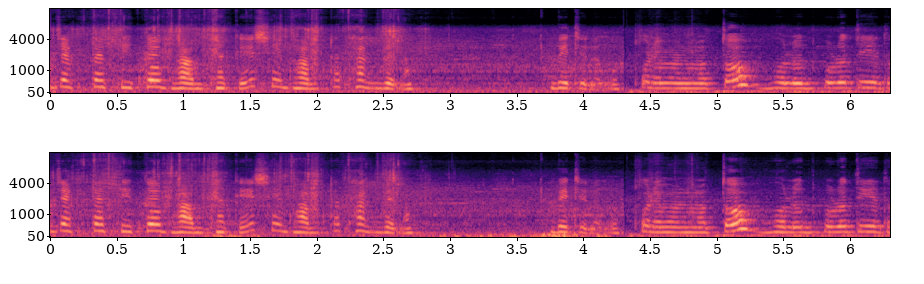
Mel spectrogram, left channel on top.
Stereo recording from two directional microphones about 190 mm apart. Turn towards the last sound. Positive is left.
turn(degrees=-15)  # may be behind; listen again after turning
